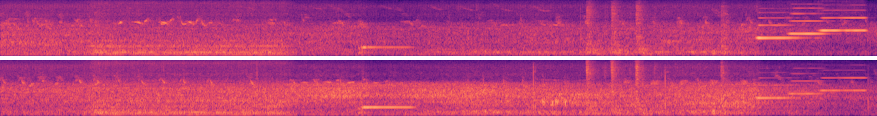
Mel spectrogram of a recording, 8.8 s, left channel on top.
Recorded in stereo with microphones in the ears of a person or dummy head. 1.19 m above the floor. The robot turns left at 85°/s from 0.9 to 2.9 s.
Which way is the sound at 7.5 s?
20° left (ahead or behind).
